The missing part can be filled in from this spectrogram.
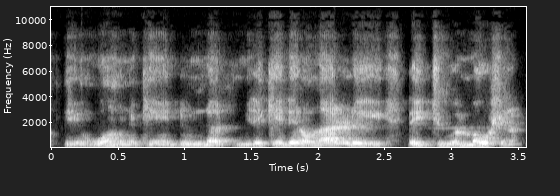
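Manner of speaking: low, quiet mimicry of naysayers; mocking doubters. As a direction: mutter it low in mock-dumb scorn. Mimics sexist doubters, then rebuts.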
